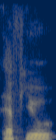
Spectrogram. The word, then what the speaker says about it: fufu: my chops but yeah foo foo pronounced fu I'm sorry spell fu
